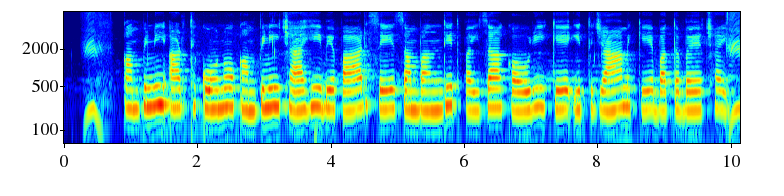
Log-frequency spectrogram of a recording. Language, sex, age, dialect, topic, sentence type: Magahi, female, 31-35, Western, banking, statement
